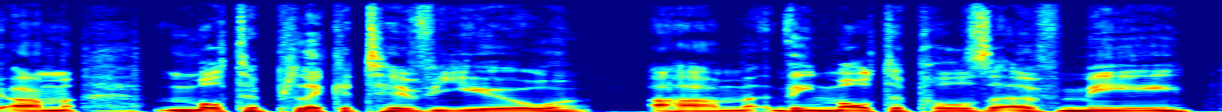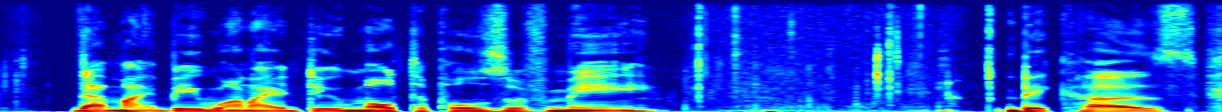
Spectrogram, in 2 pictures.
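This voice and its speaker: A man's voice: sits low, no echo, clean studio sound. A man from the Midwest hosting a solo podcast, talking in a casual, reflective way with fillers and restarts. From American Midwest. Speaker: podcast host.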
